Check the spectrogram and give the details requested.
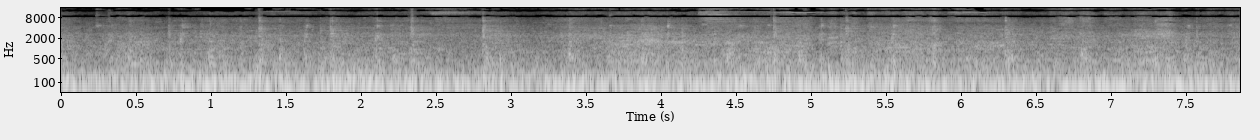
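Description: Freight train of covered hopper cars rolling past: a steady heavy rumble of steel wheels on rail, with repeated clicks and clunks as the wheels cross rail joints.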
